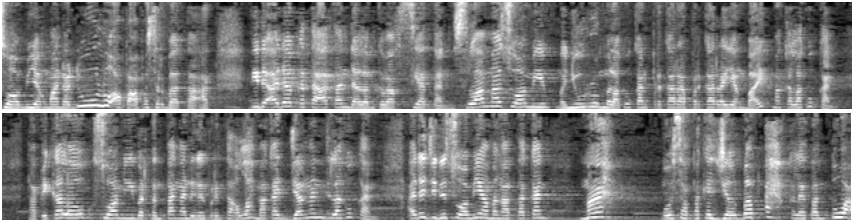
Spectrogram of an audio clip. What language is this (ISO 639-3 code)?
ind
